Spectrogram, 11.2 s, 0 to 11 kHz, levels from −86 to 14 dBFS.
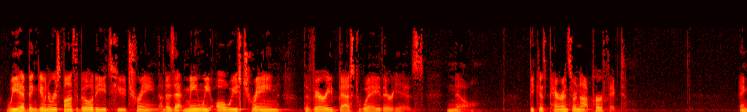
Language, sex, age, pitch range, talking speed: English, male, 40-59, 135-155 Hz, 150 wpm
